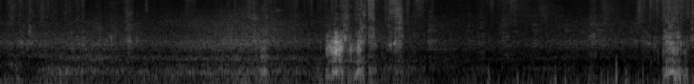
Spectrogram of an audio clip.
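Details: A German Shepherd and a Golden Retriever play fighting, growling low and rough, broken by a couple of sharper yelps.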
